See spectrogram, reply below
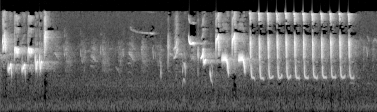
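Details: Nightingale song: a quick burst of high notes, a brief lull, then varied slurred whistles building into a long series of about fifteen repeated sharp notes, roughly two per second.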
